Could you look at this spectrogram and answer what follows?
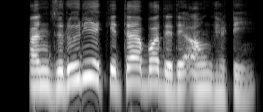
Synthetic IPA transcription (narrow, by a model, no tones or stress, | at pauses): ɐnzɐɾuːɾiekɪt̪aːbɔːd̪ed̪eãːũɡʱeːʈi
